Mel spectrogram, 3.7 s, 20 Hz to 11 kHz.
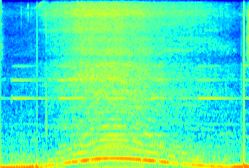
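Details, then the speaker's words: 2009 Hyundai Santa Fe that sat over a month without starting, after repair and fuel line work: smooth rev climbing steadily, holding, easing back with even, clean note; normal revving. "so punta naman tayo dito sa loob mga boss ng makita natin na malakas na ba sumo Yung kanyang tunggo tunggo ng RPM niya So Ayun goods na goods na talaga"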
